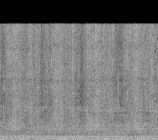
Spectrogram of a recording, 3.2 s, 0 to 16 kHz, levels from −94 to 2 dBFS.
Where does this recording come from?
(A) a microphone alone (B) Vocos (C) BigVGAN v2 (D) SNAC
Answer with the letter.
A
